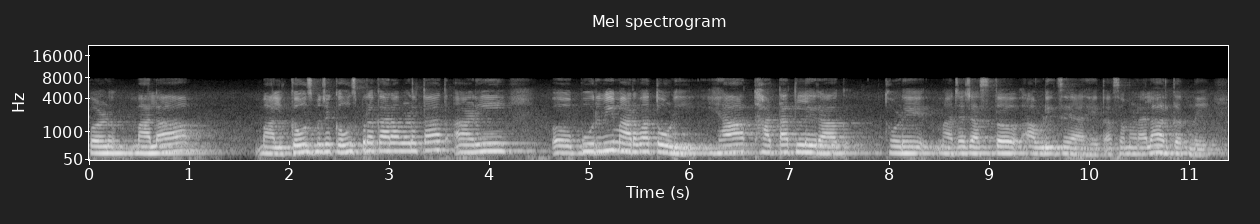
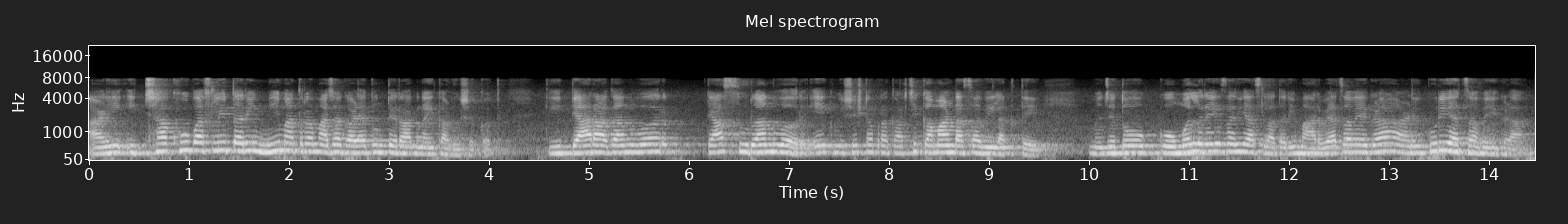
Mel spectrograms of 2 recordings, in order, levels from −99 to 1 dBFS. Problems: constant background noise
